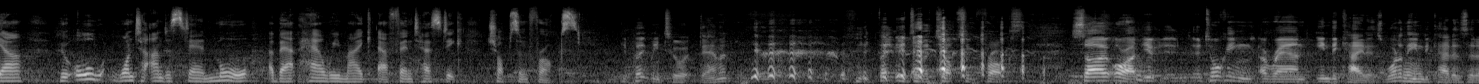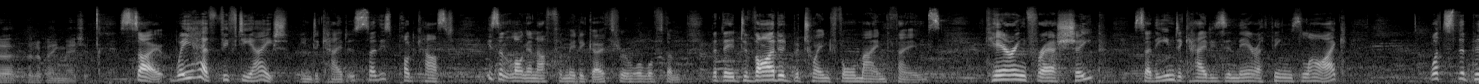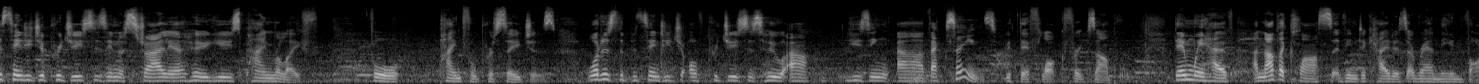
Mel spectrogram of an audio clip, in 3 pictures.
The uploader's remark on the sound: We also check in on the health of the sheep industry in SA at the GrowingSA conference near Adelaide.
